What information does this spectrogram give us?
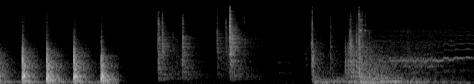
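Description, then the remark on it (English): Four quick, evenly spaced, sharp knocks on a door, then a few softer, scattered thuds and a pause before a longer rough, rushing noise takes over. “Who is it? Whatever you're selling, we don't want any. Listen, pal. I said go away. Don't make me open this door.”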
